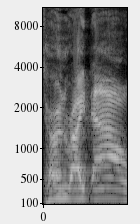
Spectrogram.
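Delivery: high, mock navigation-voice yell. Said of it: "I'd like to hear Arnold yelling at me".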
